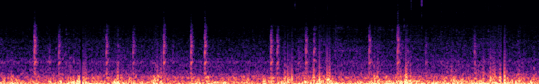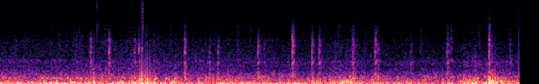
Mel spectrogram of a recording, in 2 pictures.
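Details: Renault Fluence coasting in neutral on the road: sharp, irregular knocks about two a second over road and wind rumble, heard from the door side; the source is unknown.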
